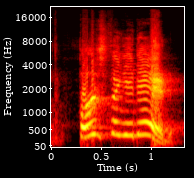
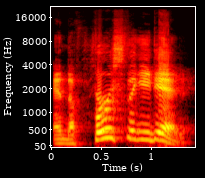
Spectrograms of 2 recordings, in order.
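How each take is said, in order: First: "the first thing he did" very high and loud; peak excitement. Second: "first thing he did" higher and louder; rising excitement. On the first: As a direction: squeal it out at the top of the build. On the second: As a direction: build up the thrill on "first". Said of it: "like, the first thing he did". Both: Real, not acted.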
